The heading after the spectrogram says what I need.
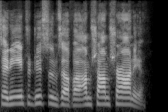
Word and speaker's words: Charania: I'm Shams Charania. Like, it's unbelievable. People wouldn't mispronounce Woj.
